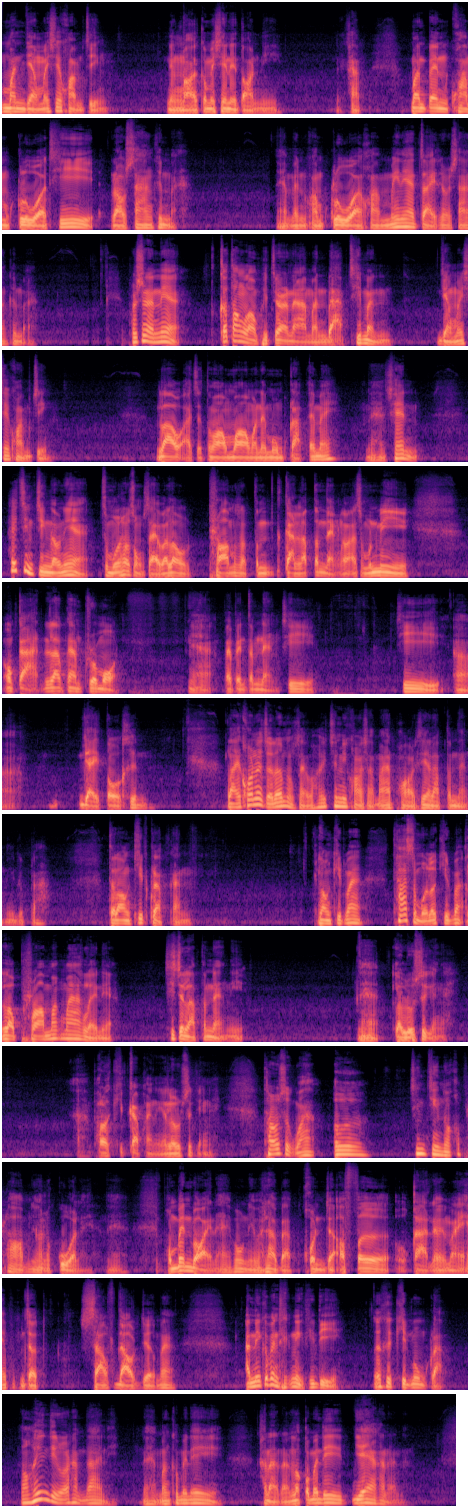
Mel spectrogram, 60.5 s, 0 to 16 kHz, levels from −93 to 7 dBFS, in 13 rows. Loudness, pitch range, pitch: -16 LUFS, 80-125 Hz, 100 Hz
